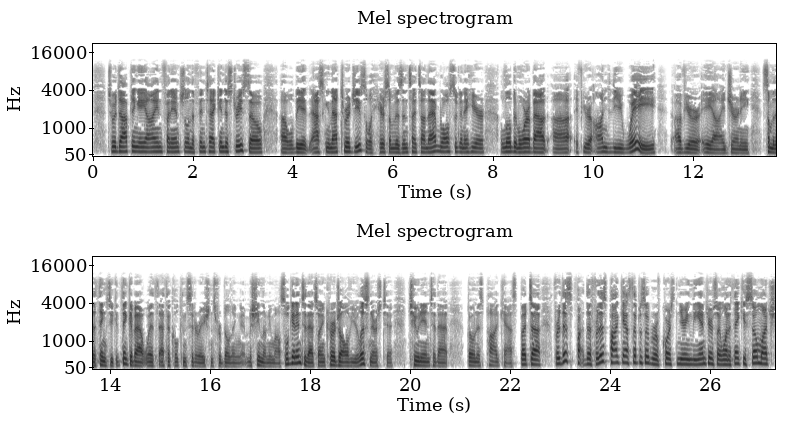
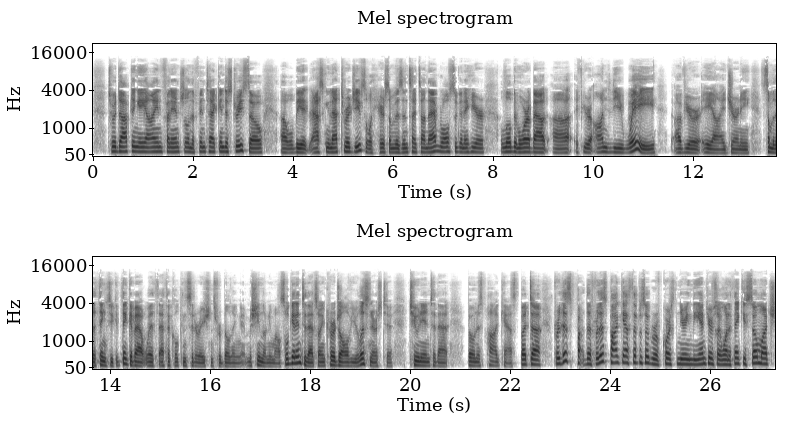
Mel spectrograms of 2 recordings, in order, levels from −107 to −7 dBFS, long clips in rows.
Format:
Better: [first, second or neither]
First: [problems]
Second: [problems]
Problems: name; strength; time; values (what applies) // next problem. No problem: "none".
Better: second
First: garbled, watery; badly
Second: garbled, watery; slightly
